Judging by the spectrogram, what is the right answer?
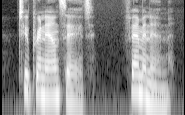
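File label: "to pronounce it", English, female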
